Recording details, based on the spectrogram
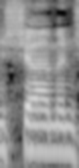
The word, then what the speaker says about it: Sherman: Ben Sherman, Sherman rhymes with German.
